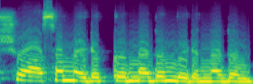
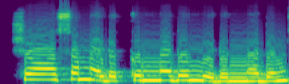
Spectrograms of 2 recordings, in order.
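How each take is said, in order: Both takes have the same delivery.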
